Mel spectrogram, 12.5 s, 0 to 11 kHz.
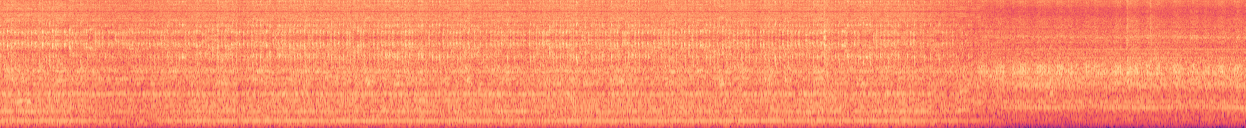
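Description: Hwacheon VT 4500 vertical turning lathe taking a heavy roughing cut on a steel ring: a steady machining drone with a constant low hum. About ten seconds in, the sound changes to a different steady machine noise with a higher whine.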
